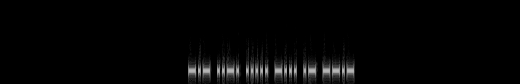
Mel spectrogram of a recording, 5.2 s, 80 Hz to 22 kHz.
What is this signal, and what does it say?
Morse code, heard as a keyed tone, about 50 wpm, 700 Hz. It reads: KF5BAQ
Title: USA Call Signs - 6 Characters - Repeated 2x - 50wpm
